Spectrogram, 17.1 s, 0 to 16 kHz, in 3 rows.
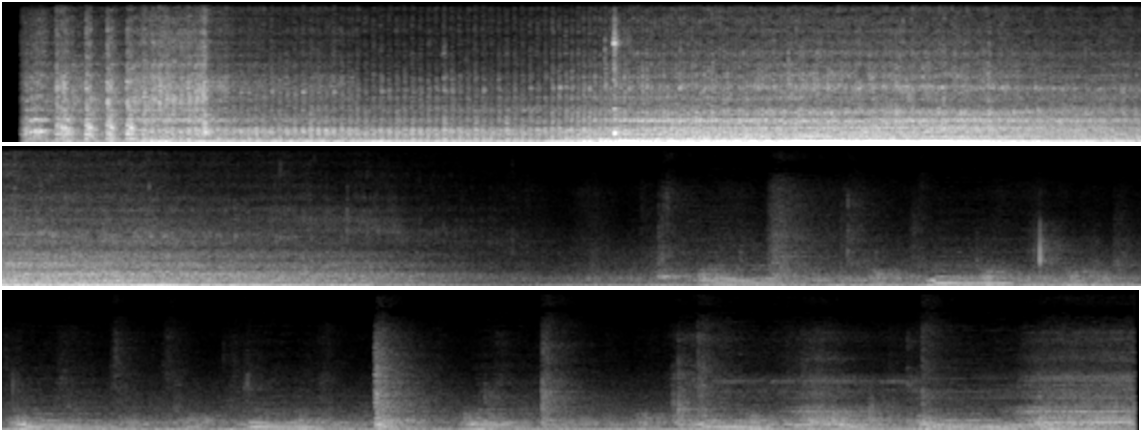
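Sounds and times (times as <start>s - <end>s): vehicle engine running: 0.2s - 8.2s.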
